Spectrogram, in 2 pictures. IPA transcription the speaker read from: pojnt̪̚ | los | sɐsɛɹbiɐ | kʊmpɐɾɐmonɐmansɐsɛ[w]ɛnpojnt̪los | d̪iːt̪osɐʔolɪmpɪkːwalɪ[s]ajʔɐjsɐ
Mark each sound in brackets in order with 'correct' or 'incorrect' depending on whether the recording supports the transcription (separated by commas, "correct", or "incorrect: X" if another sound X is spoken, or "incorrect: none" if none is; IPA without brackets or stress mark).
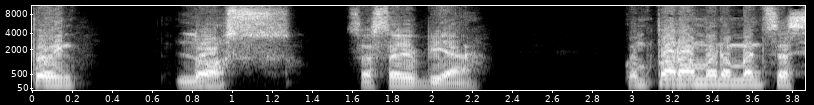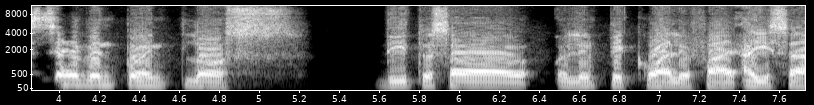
incorrect: v, incorrect: f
